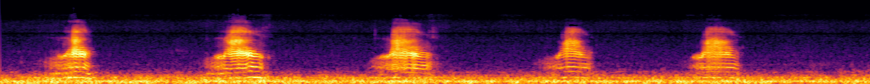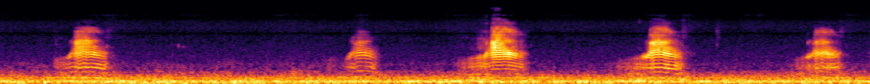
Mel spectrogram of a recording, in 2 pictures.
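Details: Domestic cat giving a mew alarm indoors: about ten short, bright meows, each rising then falling, repeated roughly every one and a half seconds over a steady low hum.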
